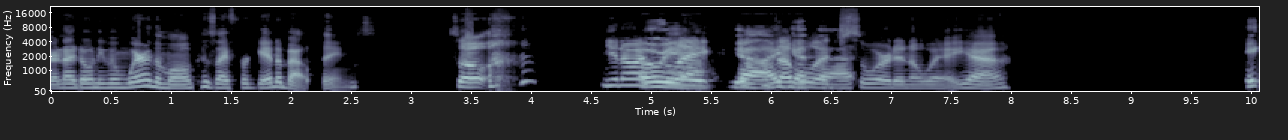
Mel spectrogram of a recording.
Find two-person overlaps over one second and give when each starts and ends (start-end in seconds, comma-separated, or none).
4.9-6.7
